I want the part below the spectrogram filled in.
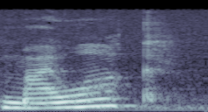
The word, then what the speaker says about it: Miwok: I think it's pronounced like Miwok. – Okay. – That's how it's said.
